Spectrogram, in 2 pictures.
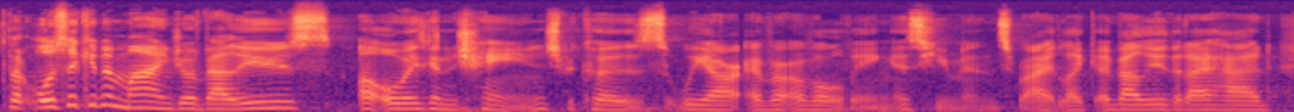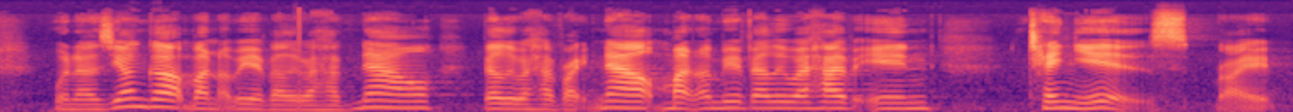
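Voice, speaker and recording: A woman's voice: fairly low pitch, animated, fairly quick, creaky, big-room sound, a little hiss or hum. A woman hosting a solo podcast, talking in a loose, reflective way with lots of fillers. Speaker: podcast host.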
